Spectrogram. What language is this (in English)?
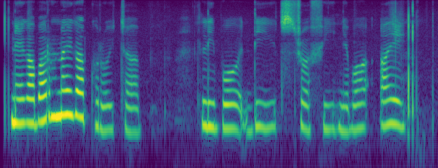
Kalenjin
